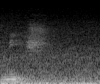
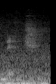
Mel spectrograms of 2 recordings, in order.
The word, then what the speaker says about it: niche: because I did, is niche, or as Americans pronounce it, niche. I do not like that pronunciation. I like niche. But I guess niche is just as acceptable.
